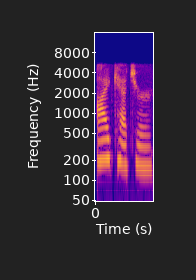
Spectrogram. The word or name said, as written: eye-catcher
